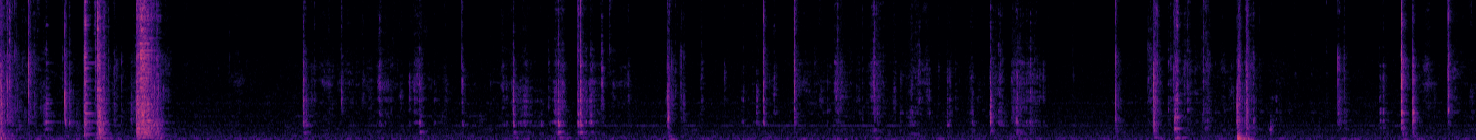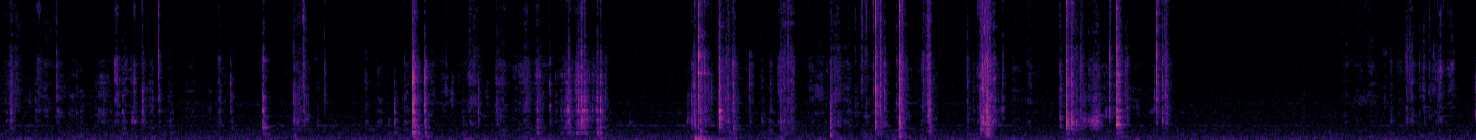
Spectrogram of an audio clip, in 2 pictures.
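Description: Irregular metallic clicks and clinks from a car stereo's sheet-metal chassis being handled and unscrewed by hand, with loose screws and a screwdriver set down on a workbench. A few sharper knocks stand out, about a second in, near the middle and about two thirds of the way through.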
